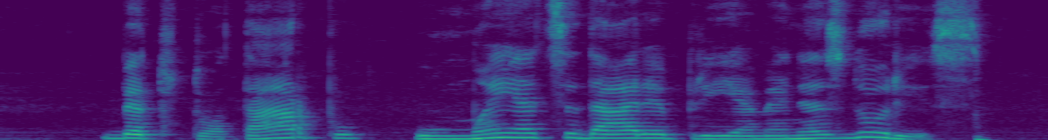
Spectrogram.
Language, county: Lithuanian, Klaipėda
